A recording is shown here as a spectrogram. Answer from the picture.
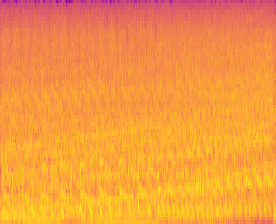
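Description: Electronic dance music build-up: a synth sweep rising steadily in pitch over a fast drum roll, with the bass dropping away in the second half. It leads into the drop, where a pulsing beat comes back in at the very end.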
